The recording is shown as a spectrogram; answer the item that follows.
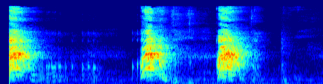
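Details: Pet dog barking to scold its owner for not sharing a Korean melon; three sharp, loud barks about half a second apart, with the owner talking in between.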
